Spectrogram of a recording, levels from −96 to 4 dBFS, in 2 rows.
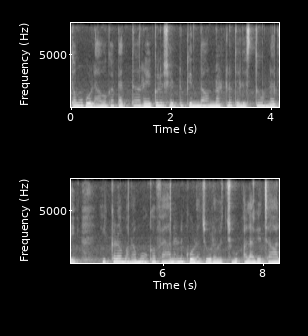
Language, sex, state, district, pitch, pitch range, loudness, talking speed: Telugu, female, Andhra Pradesh, Srikakulam, 235 Hz, 230-250 Hz, -15 LUFS, 130 wpm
